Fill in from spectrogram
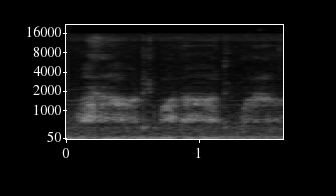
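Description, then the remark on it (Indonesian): A voice imitates eerie whispering in three breathy bursts, hushed and airy with brief pauses between them, steady over a low background hum. “gue buru-buru balik dan itu suara bisikan makin keras makin keras keras gimana”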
